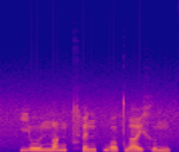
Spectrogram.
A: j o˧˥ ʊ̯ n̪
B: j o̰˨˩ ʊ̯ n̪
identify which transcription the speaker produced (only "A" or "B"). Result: A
